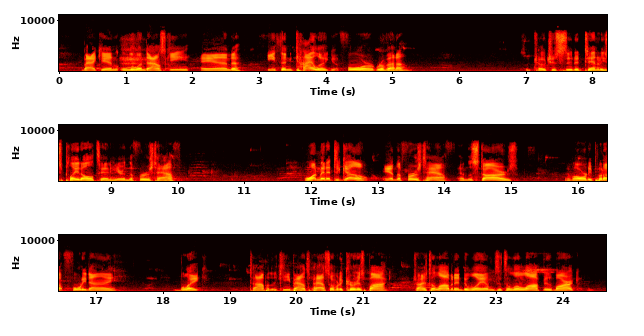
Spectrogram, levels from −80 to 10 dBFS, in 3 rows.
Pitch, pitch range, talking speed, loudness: 135 Hz, 110-150 Hz, 150 wpm, -19 LUFS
